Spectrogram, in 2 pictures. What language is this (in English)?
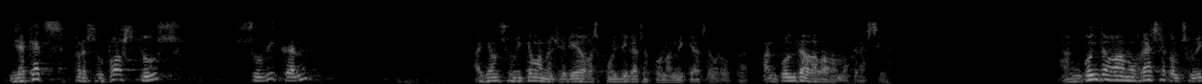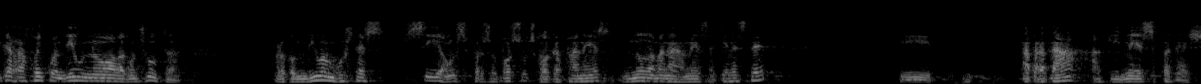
Catalan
